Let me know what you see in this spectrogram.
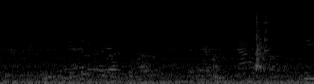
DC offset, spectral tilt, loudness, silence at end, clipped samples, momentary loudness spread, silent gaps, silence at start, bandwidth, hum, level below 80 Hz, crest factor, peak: under 0.1%; -5 dB/octave; -54 LUFS; 0 s; under 0.1%; 5 LU; none; 0 s; 11.5 kHz; none; -58 dBFS; 16 dB; -36 dBFS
